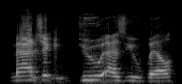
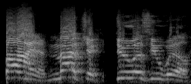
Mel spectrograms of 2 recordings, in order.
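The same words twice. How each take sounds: First: Said in the usual way. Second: Faked incantation. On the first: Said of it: "So at this point, he'll try". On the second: Wizard faking magic for the outlaws, hammed-up. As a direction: proclaim a spell with put-on grandeur. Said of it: "He's, like, faking it".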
